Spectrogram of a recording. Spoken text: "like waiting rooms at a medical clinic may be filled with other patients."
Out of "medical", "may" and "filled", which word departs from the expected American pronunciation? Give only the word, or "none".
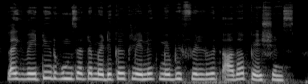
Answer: none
